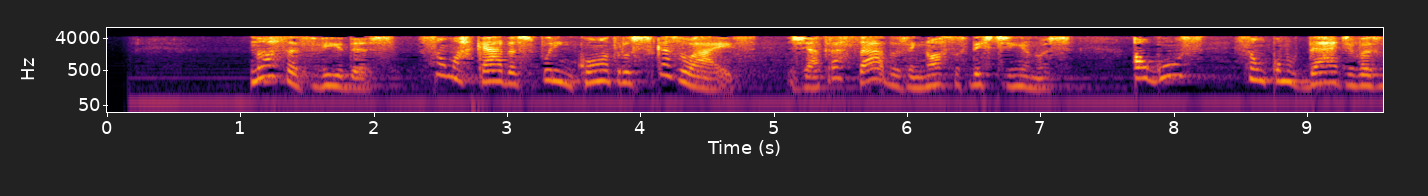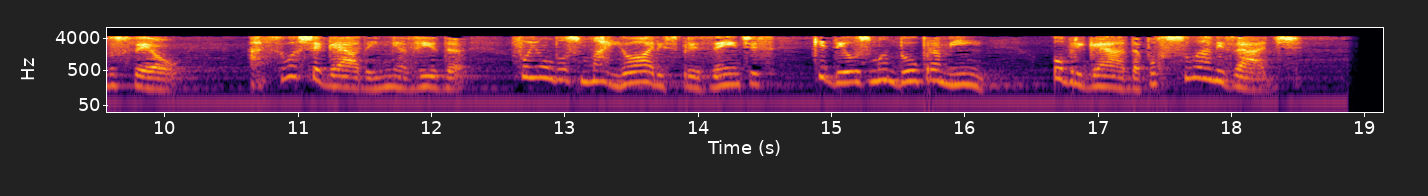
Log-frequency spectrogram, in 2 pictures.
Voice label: Agradecendo Amizade Feminino, Telemensagens, Só Voz; Telemensagens 2017

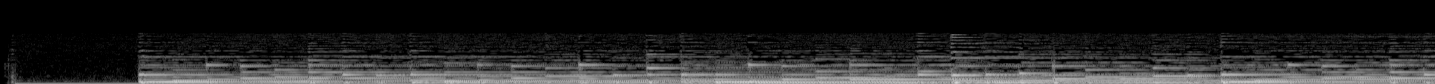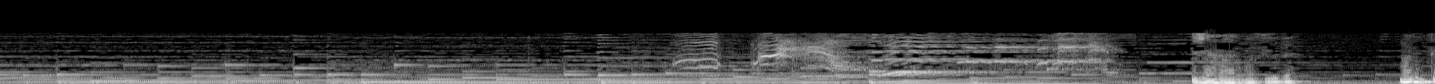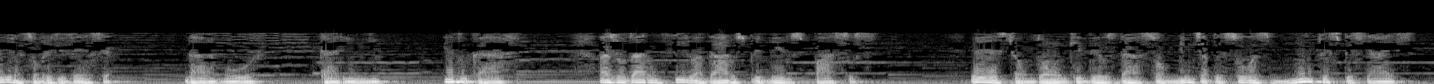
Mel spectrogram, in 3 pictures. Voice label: Felicitações à Mamãe Masculino; Telemensagens; Telemensagens 2017

